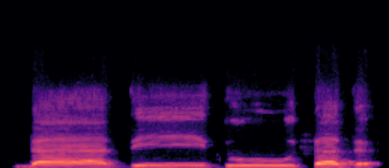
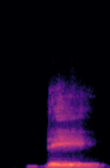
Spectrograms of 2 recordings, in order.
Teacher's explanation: Dal dalam bahasa Arab beda seperti dengan D bahasa Indonesia. Kalau D bahasa Indonesia dia lebih ke belakang. D. Kalau dal dalam bahasa Indonesia seperti orang celat.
